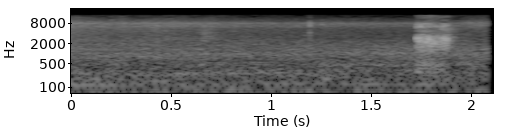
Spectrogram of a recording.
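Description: Steady background hum of street traffic, with a short cough near the end.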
